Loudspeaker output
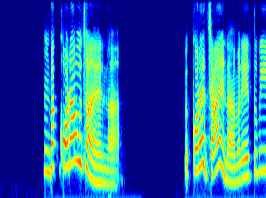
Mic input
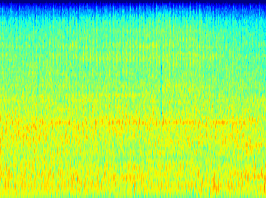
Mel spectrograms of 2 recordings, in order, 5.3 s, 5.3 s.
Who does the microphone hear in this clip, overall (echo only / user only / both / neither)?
neither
